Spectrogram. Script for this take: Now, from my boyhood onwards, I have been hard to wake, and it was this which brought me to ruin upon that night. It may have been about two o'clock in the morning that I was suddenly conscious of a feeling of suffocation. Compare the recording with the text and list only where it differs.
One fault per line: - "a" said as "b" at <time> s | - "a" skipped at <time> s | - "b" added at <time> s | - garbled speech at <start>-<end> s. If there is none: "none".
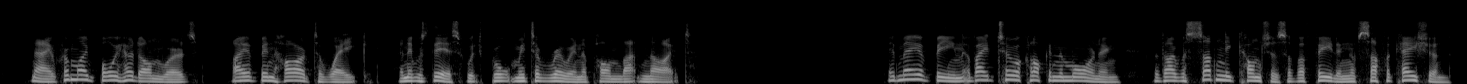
none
